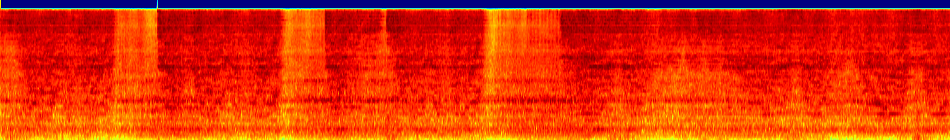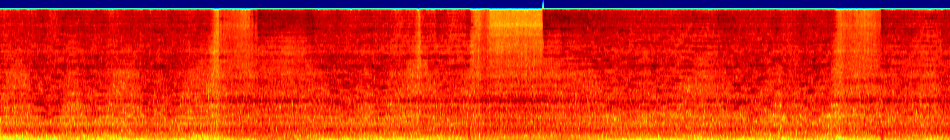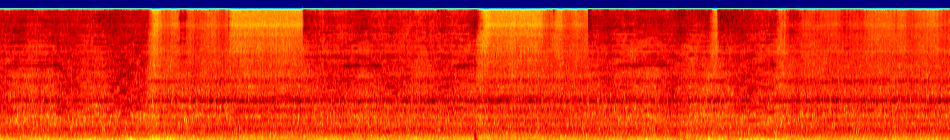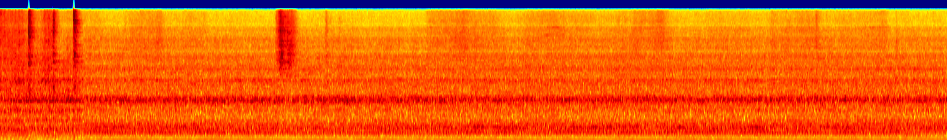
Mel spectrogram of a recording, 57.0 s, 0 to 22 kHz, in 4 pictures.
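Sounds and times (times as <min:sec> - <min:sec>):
grinder rasping on steel blade: 0:00.0 - 0:32.2, 0:32.9 - 0:44.1, 0:46.8 - 0:47.9.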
